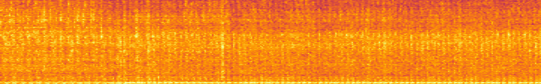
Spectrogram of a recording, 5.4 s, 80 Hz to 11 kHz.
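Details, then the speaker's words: 1988 Honda CBR1000F Hurricane, original engine just over 30,000 miles, recently serviced: even four-cylinder idle with light uneven rattle that comes and goes, louder after releasing throttle, gone around 2,500 rpm; cam chain tensioner noise at idle, mechanically harmless. "you may have noticed after releasing the throttle later that the noise became a little bit more pronounced it kind of comes and goes at idle like i mentioned and there's a way to correct for that should you want to mechanically it's not an issue"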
